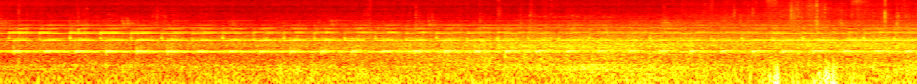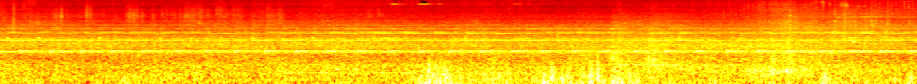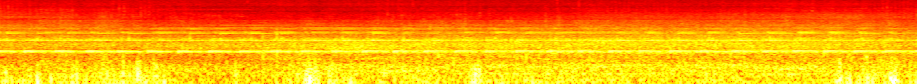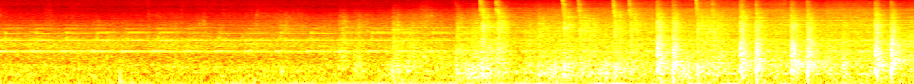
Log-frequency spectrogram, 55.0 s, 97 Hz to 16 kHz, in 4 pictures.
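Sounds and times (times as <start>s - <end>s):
level crossing warning bell ringing: 0.0s - 54.9s
train wheels thumping on rails: 46.4s - 54.9s.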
